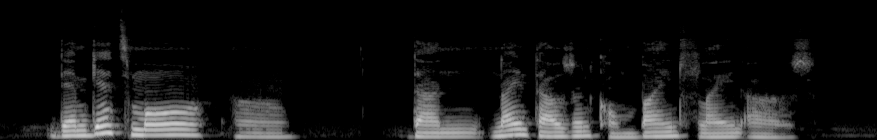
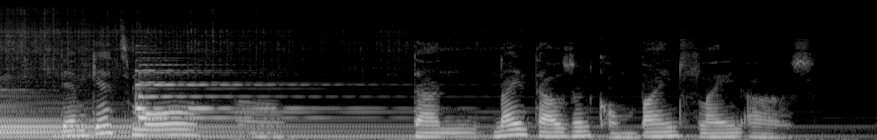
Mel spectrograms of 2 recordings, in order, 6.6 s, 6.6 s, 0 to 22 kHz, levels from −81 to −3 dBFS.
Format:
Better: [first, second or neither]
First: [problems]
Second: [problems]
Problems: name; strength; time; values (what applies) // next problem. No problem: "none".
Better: first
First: none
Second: background sound (Piano); 4 dB below the speech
